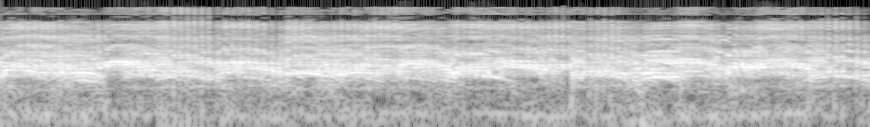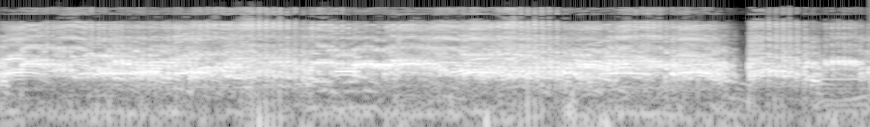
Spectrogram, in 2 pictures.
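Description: A flock of demoiselle cranes fills the air with a dense, unbroken chorus of overlapping rolling, croaking honks at mid pitch, briefly dipping near the end.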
